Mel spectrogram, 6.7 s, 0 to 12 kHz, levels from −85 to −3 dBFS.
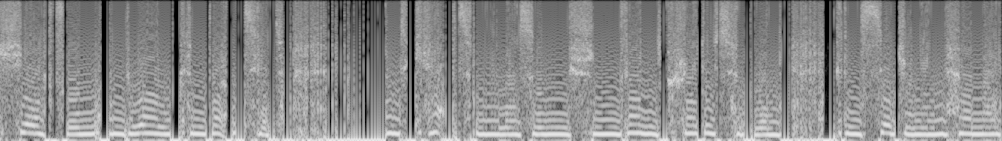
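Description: Float read as integer runs through the whole recording. The speech is extremely loud and harsh, with a waveform close to square at an almost fixed, high level. Background noise sits at the same level as the speech, yet the pitch contour stays traceable. The likely cause is 32-bit float samples decoded as 32-bit integers, so each sample's sign and exponent bits, not its true amplitude, set the output level.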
